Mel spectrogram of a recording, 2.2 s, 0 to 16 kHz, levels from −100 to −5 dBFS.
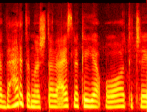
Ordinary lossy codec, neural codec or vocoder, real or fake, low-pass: MP3, 96 kbps; none; real; 14.4 kHz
